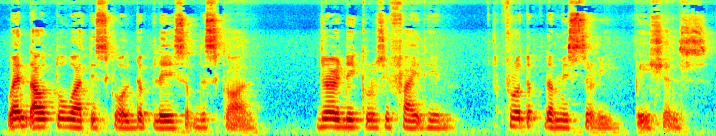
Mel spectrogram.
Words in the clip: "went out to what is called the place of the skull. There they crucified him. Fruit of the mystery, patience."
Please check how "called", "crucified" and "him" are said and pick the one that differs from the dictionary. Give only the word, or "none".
none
